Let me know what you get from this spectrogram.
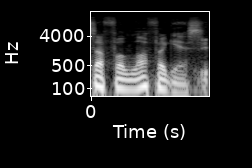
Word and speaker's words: Snuffleupagus: And she's like, no, it's not Upagus, it's Snuffleupagus.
